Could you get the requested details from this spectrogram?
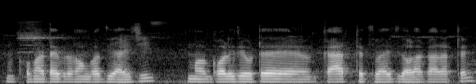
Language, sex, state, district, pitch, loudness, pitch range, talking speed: Odia, male, Odisha, Khordha, 125 Hz, -17 LUFS, 120-130 Hz, 175 wpm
